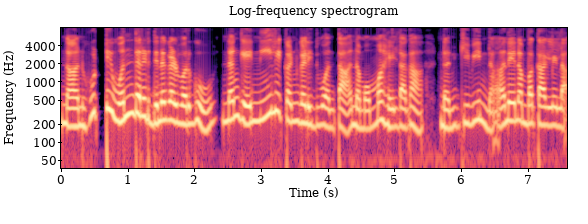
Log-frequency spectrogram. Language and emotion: Kannada, surprised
